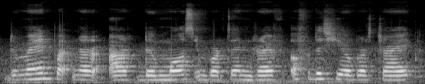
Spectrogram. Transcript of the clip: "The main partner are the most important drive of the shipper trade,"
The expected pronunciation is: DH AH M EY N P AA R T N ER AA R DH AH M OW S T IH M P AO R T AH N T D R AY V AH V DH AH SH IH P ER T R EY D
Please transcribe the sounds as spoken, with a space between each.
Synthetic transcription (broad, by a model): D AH M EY N P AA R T N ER AA R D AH M OW S T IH M P AO R T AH N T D R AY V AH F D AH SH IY B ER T R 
